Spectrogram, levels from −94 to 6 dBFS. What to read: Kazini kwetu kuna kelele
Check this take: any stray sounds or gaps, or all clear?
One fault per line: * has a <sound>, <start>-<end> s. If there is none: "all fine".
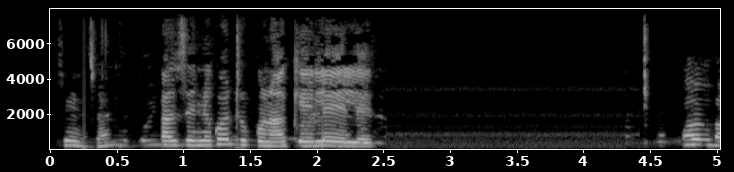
all fine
